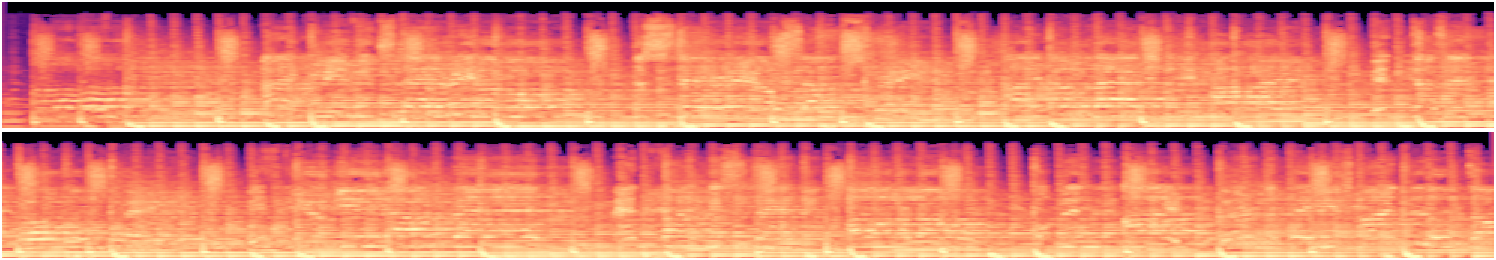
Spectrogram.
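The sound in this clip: A band's song plays loud and steady throughout, with a driving, repetitive beat, a pulsing bass line and dense layered instruments and no talking over it.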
